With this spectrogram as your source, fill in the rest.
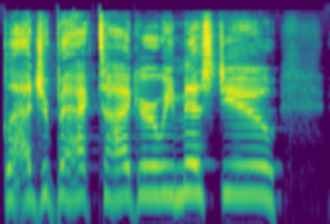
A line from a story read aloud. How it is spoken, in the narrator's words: this woman in the front row yells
